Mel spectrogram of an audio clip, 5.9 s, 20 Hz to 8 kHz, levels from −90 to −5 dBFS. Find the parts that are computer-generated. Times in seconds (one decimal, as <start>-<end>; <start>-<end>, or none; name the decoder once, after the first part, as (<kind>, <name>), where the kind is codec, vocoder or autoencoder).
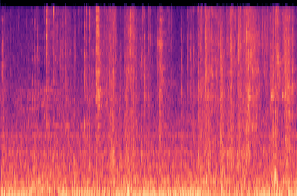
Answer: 0.6-1.2 (vocoder, HiFi-GAN)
